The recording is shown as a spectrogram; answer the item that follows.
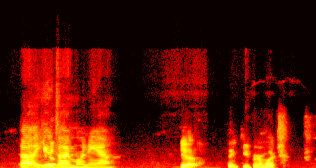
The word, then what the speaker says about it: eudaimonia: more is that people recognize the state of in ammonia if I'm pronouncing that right eudaimonia yeah thank you very much and in because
